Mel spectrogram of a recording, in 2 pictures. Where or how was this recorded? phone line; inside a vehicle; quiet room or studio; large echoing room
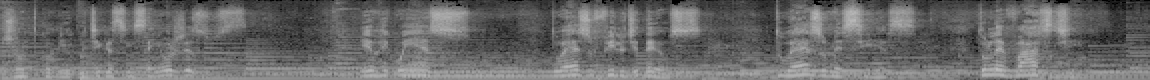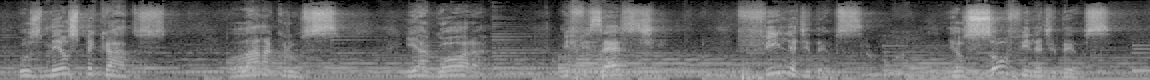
large echoing room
